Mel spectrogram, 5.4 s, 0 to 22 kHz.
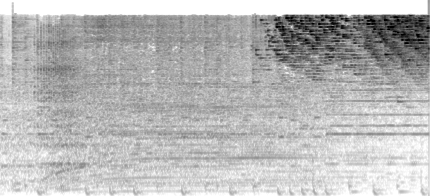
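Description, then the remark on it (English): A leaf blower, used to spread sprinkles over 300 tiny glazed donuts, roars loudly and steadily, its motor droning with a rough, sputtering low rumble and a rising high whoosh near the end. No one speaks. “Oh, get the leaf blower.”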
